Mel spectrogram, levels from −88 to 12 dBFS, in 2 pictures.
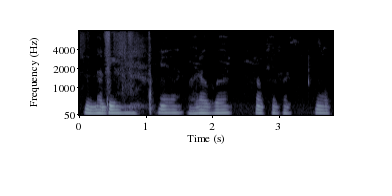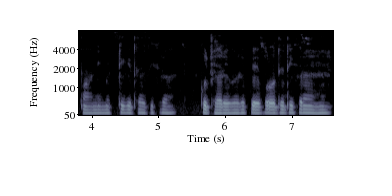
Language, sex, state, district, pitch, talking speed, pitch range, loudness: Hindi, male, Uttar Pradesh, Hamirpur, 115 Hz, 120 wpm, 110-120 Hz, -38 LUFS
